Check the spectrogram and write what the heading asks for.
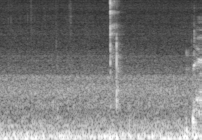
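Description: A single faint computer mouse click about a second in, over a low steady hum.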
